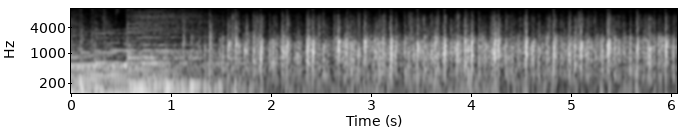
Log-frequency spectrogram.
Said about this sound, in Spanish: Con este emotivo aplauso ha terminado el homenaje hoy a Ramón Díaz, el cocinero de la Comandancia de Marina de San Sebastián, que fue asesinado por ETA hace 23 años.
